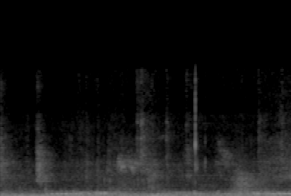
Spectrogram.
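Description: A racing pigeon coos softly and steadily at a loft during a training release in Cabanatuan, Nueva Ecija, its low repeated calls set against a constant background hum of the outdoor setting.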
